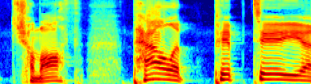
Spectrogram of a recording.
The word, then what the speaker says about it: Chamath Palihapitiya: And so one of the people that has actually been really interesting and outspoken is this guy named Chamath Palihapitiya.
